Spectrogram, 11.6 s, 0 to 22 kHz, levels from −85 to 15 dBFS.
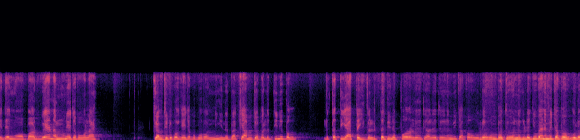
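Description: A speech recording carrying 4-bit ADPCM compression from start to finish. Every louder syllable brings a gritty, level-tracking hiss, and consonant onsets sound rough where the adaptive step size lags behind sudden rises. On a spectrogram this appears as a broadband noise haze that brightens and fades with the speech energy, with nothing above about 10.6 kHz. That ceiling and the plainly audible coding damage suggest 4-bit samples at roughly a 22 kHz rate, near 89 kbps. At 9.60 s a sudden gain jump lifts both the speech and its background noise by about 7 dB in a single step that holds to the end of the clip. It is likely due to a digital gain setting or bit shift applied without a ramp. On the waveform the envelope steps abruptly taller at that instant, and the spectrogram shows the whole band, noise floor included, brightening at once along a sharp vertical edge.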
